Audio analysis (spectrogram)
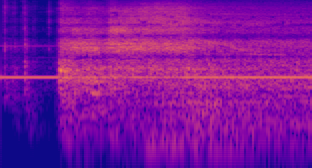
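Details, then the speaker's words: OBS Chevy truck, hot restart after few seconds off, previously wouldn't start because it flooded the intake and drained fuel pressure: fires instantly and settles to a steady even run; normal after repair. "fire right up used to be you shut it off and let it set for five ten seconds and it wouldn't start"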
